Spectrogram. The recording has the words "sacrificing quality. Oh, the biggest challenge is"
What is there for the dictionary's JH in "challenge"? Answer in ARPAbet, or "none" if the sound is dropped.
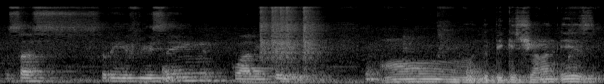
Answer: none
